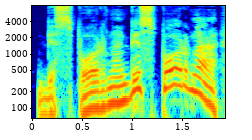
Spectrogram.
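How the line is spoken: Cheerful. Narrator (Russian): весело сказал Остап

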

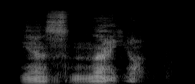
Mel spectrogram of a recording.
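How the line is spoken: Mumbling. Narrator (Russian): пробормотала Мара

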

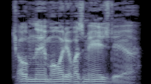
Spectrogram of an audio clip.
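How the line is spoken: Deep bass voice. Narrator (Russian): заговорила она басом

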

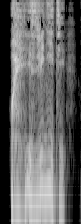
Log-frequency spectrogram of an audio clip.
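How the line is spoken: Exclamation. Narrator (Russian): воскликнула она

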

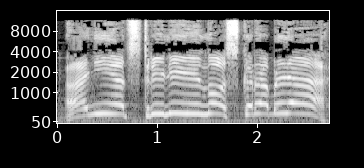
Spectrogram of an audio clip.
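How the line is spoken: Shout. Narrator (Russian): крикнул кто-то

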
